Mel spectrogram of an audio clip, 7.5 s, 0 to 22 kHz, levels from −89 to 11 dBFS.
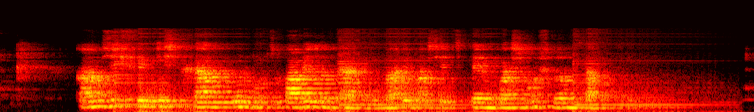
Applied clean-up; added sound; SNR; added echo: neural separator model SepFormer DNS4.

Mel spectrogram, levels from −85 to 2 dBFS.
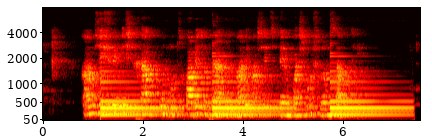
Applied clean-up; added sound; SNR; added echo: none; Electric guitar / Strum; -4 dB; reverberation time 1.2 s.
